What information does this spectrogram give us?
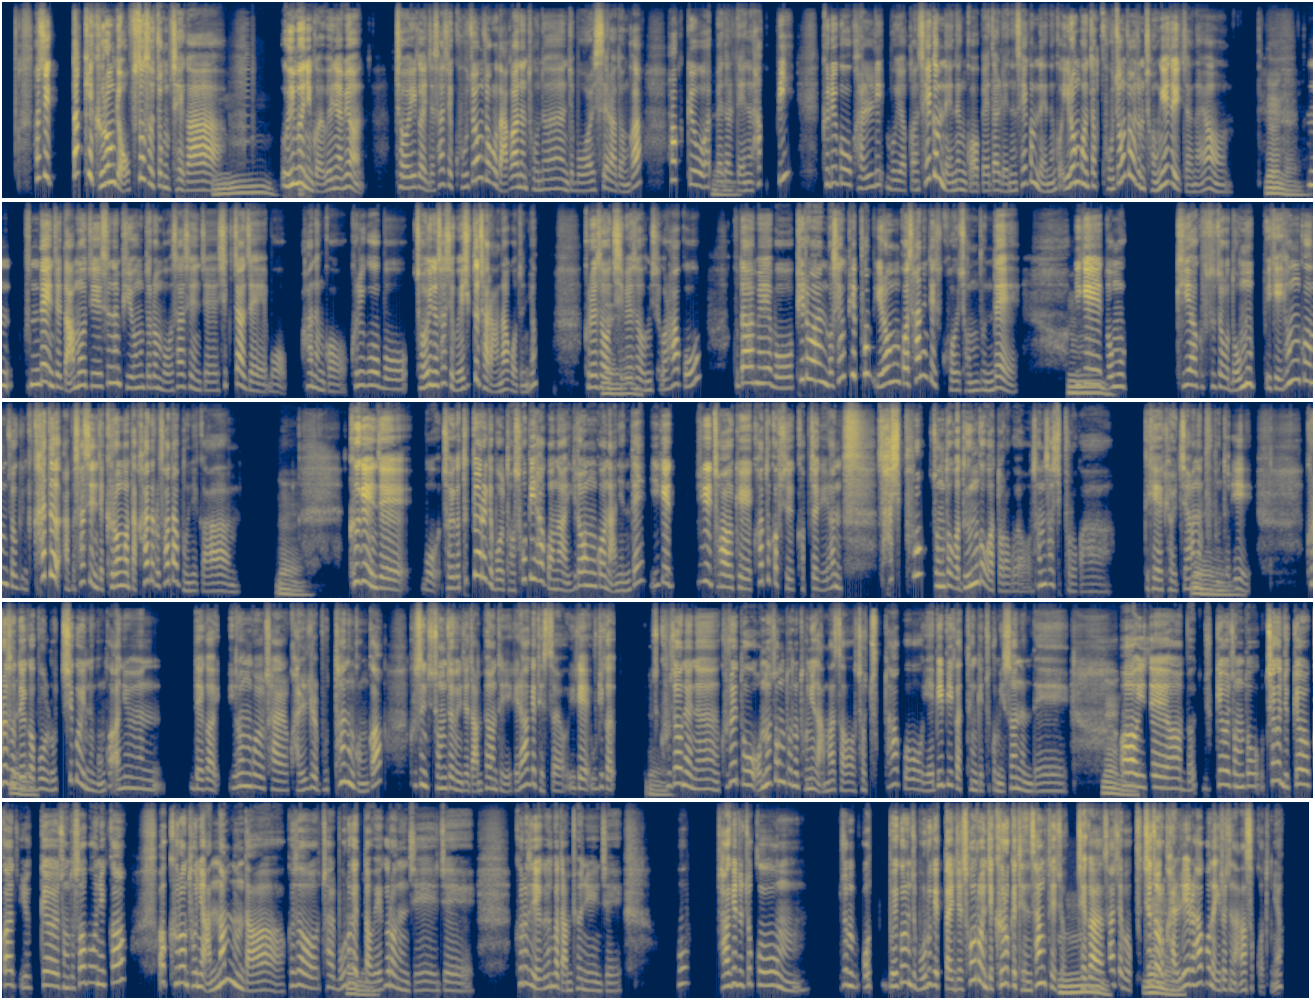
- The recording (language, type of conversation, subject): Korean, advice, 현금흐름을 더 잘 관리하고 비용을 줄이려면 어떻게 시작하면 좋을까요?
- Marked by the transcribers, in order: tapping; other background noise; teeth sucking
